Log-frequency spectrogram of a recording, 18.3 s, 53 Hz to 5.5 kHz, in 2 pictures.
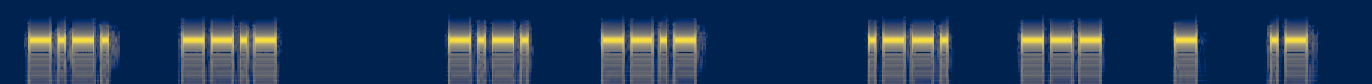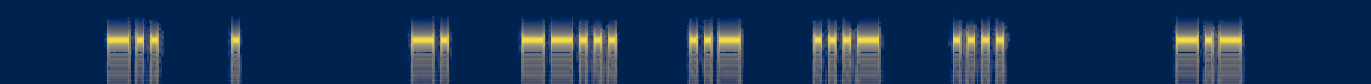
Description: Morse code, heard as a keyed tone, about 25 wpm, spaced as for 13 wpm, 600 Hz. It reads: CQ CQ POTA DE N7UVH K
